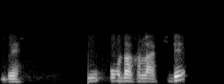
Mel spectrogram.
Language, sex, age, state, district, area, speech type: Bodo, male, 45-60, Assam, Udalguri, urban, conversation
